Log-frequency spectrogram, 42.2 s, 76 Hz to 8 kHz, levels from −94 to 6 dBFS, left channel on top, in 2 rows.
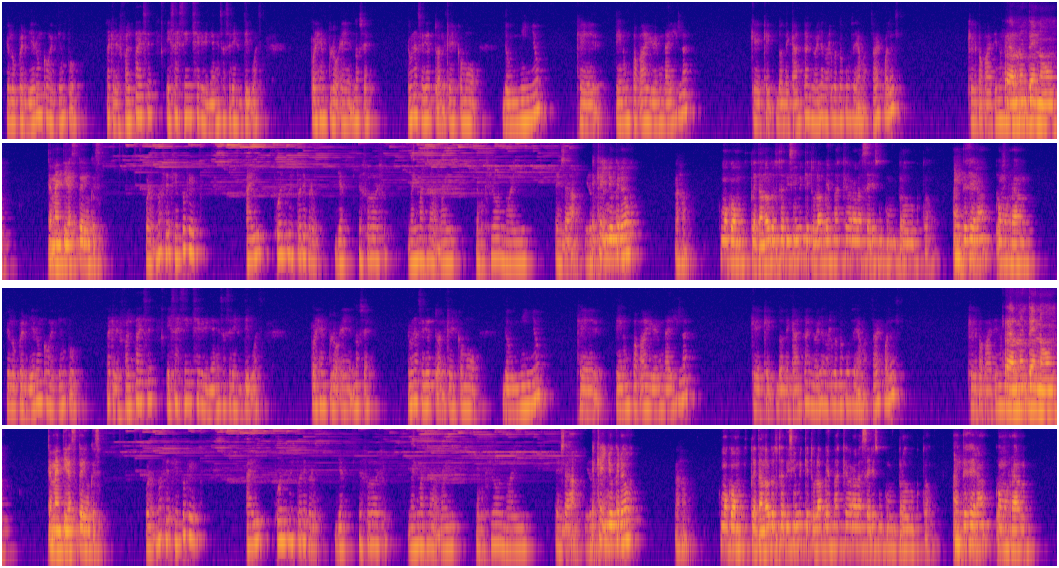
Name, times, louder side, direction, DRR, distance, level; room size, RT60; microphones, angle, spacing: voice 1, 0.1-1.5 2.1-3.0 3.3-5.1 6.2-7.4 8.1-9.5 10.0-10.8 11.5-12.0 12.3-13.7 15.0-17.9 19.3-20.5 22.0-22.2 24.0-25.0 26.0-27.4 27.8-28.0 28.2-28.8 29.2-31.6 32.2-33.2 34.6-34.9 40.1-40.6 41.0-41.2, left 1 dB, 80° left, 6 dB, 2.0 m, -29 dB
voice 2, 20.1-21.1 22.0-23.1 32.4-32.6 32.9-33.7 35.5-39.7 40.1-41.6, right 1 dB, 55° right, 5 dB, 2.3 m, -22 dB
sound 1, 23.2-32.6, left 3 dB, 20° left, 2.5 m, -30 dB
17.0 x 9.9 x 8.5 m, 0.43 s
head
